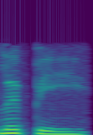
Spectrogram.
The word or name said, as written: Lippi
